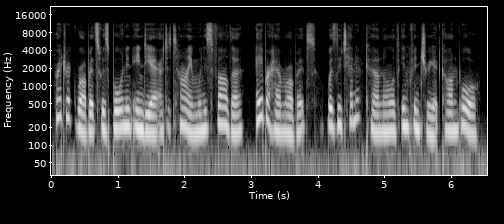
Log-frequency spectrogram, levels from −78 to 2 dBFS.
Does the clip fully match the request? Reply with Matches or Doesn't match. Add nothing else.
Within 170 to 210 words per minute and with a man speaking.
Doesn't match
